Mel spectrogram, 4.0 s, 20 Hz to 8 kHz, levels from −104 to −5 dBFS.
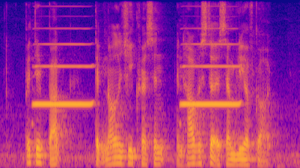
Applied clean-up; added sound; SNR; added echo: none; Wind instrument, woodwind instrument; 0 dB; none.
